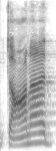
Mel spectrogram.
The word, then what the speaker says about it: Donna: my Twitter is my first name, Donna, D-O-N-N-A. My last name, Imam. It's spelled I-M-A-M.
